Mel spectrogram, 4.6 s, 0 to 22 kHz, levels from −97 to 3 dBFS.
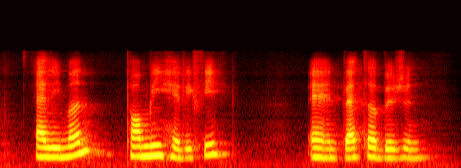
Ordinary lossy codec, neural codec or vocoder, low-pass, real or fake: none; codec, 16 kHz, about 1 kbps, DyCAST, with the encoder's durations; 7.2 kHz; fake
